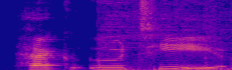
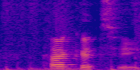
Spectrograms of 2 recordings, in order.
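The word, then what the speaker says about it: Hecate: that's cool um is a Greek name pronounced hekuti oh oh uh T cool hecka tea gotcha uh name of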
